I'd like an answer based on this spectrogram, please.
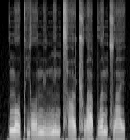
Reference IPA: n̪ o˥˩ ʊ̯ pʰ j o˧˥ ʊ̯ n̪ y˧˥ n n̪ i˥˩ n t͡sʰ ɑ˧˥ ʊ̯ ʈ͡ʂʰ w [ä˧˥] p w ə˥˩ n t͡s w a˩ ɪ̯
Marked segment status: incorrect: ä̰˨˩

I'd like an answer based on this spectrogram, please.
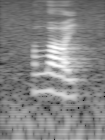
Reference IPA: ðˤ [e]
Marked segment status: incorrect: i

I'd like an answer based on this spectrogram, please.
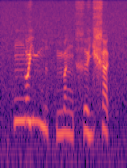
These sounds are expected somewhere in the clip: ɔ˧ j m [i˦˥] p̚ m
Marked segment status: incorrect: i˨˩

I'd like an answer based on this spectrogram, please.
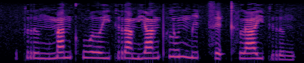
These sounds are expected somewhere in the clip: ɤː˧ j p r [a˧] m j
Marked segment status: correct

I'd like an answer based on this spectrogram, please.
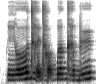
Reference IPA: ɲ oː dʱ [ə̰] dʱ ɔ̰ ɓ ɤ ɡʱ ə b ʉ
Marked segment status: correct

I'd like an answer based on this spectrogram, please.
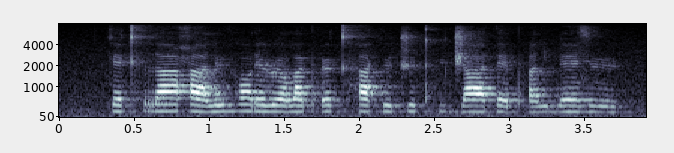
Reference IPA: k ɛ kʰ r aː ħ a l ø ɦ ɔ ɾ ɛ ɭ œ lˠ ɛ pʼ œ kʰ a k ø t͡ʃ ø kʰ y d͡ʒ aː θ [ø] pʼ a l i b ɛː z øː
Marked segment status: incorrect: ɛ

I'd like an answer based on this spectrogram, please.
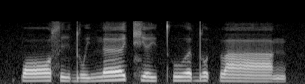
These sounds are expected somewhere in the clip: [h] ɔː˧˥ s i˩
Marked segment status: incorrect: p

